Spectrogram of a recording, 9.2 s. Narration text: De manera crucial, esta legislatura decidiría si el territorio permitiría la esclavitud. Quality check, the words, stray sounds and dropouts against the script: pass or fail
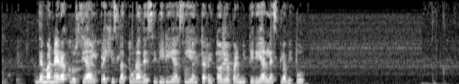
fail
